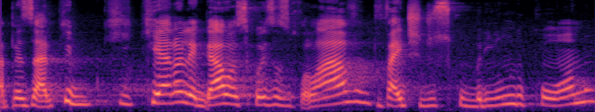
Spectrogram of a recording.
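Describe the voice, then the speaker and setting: A woman talks at a moderate pace in a fairly high voice. Her tone is animated and her intonation lively. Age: 60s. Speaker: actress and death doula. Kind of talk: interview testimony. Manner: animated, conversational.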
